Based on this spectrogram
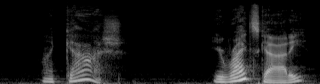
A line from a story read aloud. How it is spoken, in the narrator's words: he exclaimed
